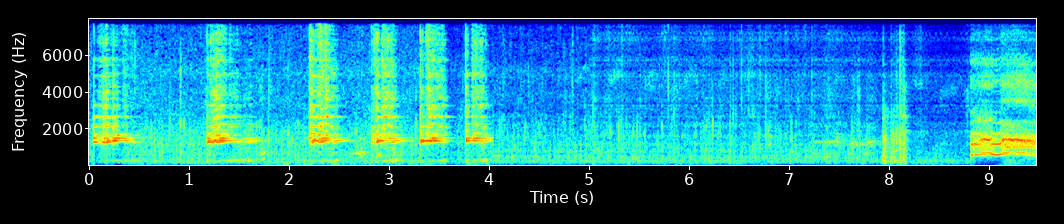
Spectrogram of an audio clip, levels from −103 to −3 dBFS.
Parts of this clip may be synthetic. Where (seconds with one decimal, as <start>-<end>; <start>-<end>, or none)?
5.0-9.5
